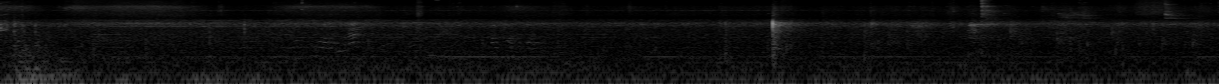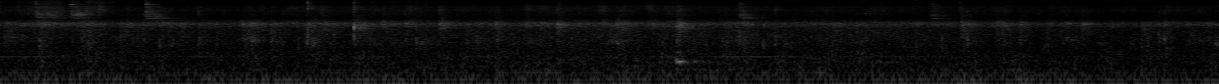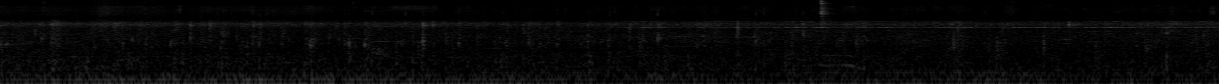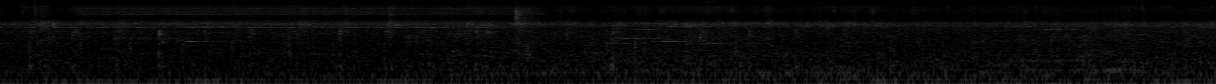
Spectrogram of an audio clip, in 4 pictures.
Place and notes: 員林車站, Yuanlin City - Walking at the station
From the station platform to walk outside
